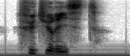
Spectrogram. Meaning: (adjective) futuristic (advanced so far beyond that which is current as to appear to be from the future); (noun) futurist
- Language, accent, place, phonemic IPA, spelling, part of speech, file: French, France, Lyon, /fy.ty.ʁist/, futuriste, adjective / noun, LL-Q150 (fra)-futuriste.wav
